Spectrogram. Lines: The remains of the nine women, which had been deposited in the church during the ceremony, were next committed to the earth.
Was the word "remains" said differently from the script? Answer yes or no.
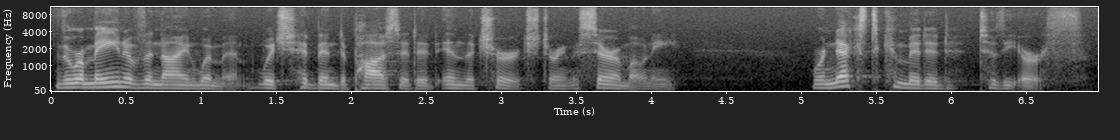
yes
